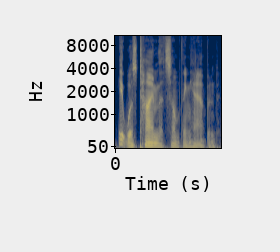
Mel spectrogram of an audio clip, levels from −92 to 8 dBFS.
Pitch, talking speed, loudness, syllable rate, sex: 85 Hz, 225 wpm, -22 LUFS, 6.8 syllables/s, male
